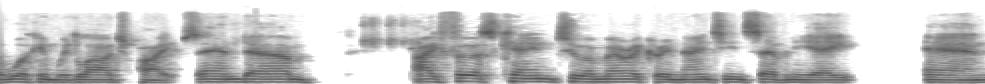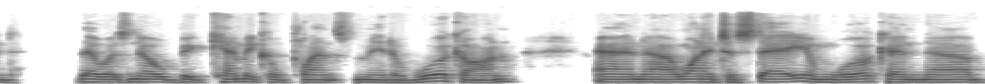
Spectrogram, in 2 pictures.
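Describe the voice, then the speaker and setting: Older man with a Manchester accent. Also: medium pitch. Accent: Manchester English. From England. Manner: rambling, with many fillers and restarts. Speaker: guest, former plumbing business owner. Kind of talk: casual interview storytelling.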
